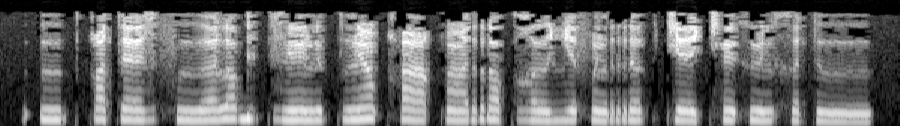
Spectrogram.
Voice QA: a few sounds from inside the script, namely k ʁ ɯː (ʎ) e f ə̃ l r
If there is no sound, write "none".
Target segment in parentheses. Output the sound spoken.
ʎ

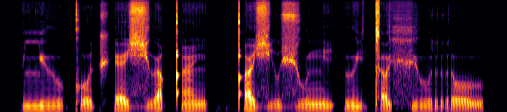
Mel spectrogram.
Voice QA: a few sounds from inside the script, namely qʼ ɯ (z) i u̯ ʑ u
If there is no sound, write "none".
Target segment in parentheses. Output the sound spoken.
ʑ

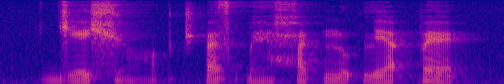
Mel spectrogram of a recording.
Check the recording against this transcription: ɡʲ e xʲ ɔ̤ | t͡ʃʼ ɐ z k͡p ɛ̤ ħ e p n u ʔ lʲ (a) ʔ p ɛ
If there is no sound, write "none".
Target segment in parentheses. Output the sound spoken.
a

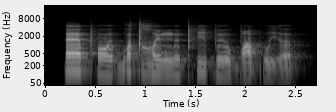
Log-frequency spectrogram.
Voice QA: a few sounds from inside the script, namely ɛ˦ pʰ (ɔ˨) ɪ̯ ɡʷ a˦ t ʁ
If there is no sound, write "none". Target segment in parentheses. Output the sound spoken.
ɔ˨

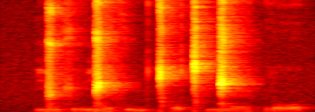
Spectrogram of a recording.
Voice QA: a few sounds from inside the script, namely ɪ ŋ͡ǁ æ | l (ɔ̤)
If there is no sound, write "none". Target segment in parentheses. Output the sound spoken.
ɔ̰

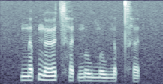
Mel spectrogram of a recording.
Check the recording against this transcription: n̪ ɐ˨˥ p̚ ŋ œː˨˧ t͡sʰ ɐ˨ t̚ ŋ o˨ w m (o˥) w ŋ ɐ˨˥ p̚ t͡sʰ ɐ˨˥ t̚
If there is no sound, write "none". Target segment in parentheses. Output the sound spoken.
o˨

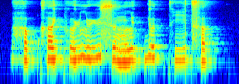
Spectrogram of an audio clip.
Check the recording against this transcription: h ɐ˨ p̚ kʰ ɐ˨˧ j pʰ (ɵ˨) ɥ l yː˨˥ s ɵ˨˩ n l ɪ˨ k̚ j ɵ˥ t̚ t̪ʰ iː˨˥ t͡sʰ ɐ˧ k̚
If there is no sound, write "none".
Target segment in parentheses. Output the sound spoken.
ɵ˨˥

